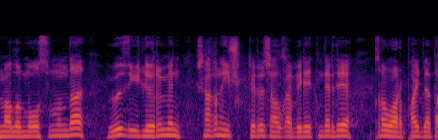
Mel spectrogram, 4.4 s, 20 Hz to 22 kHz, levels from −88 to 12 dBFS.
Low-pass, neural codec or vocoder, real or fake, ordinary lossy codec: none; codec, 16 kHz, 2 kbps, FreqCodec, larger model; fake; none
